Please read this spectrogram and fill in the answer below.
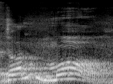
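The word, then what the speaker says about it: জন্ম: এখানে আছে জন ম, ময়ের উচ্চারণ বজায় আছে।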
